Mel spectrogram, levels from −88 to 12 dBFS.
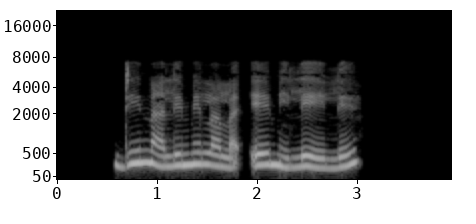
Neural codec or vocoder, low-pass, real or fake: none; 7.2 kHz; real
